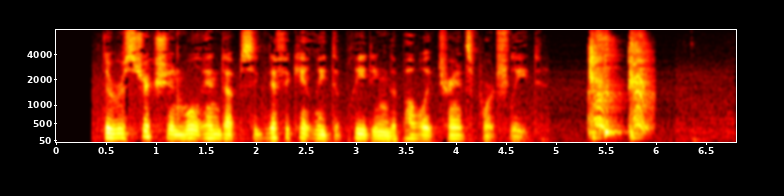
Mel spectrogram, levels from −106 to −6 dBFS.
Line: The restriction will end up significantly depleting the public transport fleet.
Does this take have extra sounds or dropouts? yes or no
yes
